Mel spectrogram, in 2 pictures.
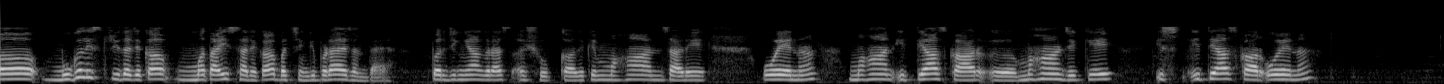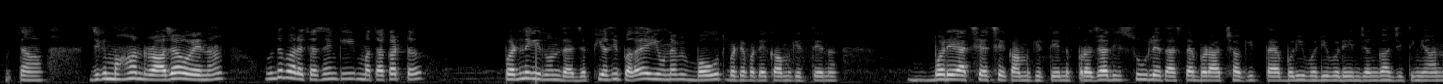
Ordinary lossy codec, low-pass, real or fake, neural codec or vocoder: MP3, 24 kbps; 7.2 kHz; fake; codec, 16 kHz in and 24 kHz out, 1 kbps, XY-Tokenizer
